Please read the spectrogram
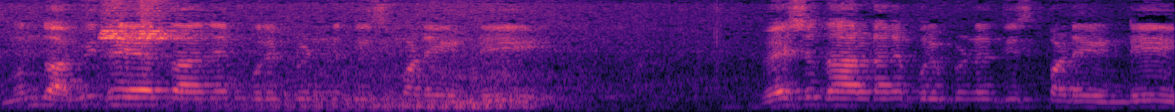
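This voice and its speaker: Captured from afar in an echoing hall with faint room noise, a male pastor delivers a rapid, scolding sermon. He pelts the congregation with rhetorical questions, alternating between loud eruptions and quiet, low-voiced lines.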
